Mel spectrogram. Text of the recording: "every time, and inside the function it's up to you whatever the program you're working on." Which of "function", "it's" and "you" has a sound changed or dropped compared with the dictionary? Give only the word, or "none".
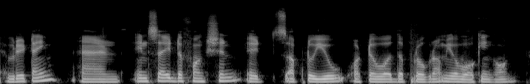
none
